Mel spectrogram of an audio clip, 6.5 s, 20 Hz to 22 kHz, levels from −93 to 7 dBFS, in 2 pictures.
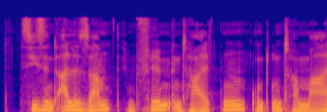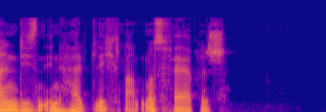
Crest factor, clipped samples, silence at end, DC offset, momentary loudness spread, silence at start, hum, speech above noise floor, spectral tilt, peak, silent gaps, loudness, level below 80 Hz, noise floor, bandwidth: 14 dB; under 0.1%; 1.05 s; under 0.1%; 10 LU; 0.2 s; none; 64 dB; -6.5 dB/octave; -8 dBFS; none; -21 LUFS; -44 dBFS; -84 dBFS; 11.5 kHz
